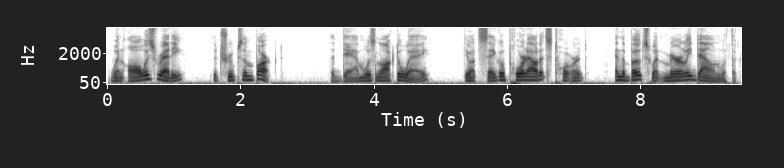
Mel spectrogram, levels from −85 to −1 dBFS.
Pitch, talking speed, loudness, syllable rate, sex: 130 Hz, 170 wpm, -18 LUFS, 5.3 syllables/s, male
